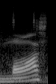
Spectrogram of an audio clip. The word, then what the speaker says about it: MAUS: plug in discount code Moss. That's spelled M A U S like German mouse, but it's pronounced moss.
